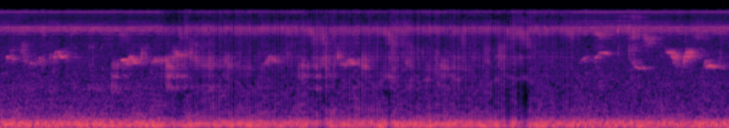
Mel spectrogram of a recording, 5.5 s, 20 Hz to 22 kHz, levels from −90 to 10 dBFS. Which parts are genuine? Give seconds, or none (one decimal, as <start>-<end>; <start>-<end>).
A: 0.0-1.2; 4.3-5.5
